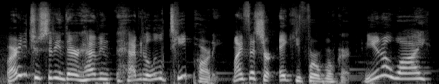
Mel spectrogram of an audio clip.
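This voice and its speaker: A man's voice: huge pitch swings, racing, a bit bright, soft background music, full character voice. A man voicing a brash, boastful male fighter eager for a brawl, in a rowdy, raised voice. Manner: rowdy, boastful, higher than his own voice.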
